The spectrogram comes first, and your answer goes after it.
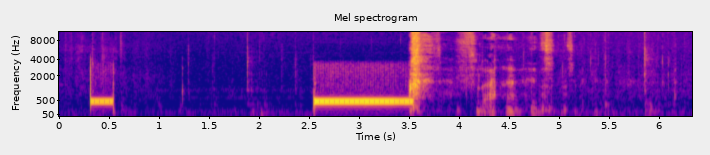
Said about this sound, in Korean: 예, 자. 전화 갑니다. 세 번째입니다.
